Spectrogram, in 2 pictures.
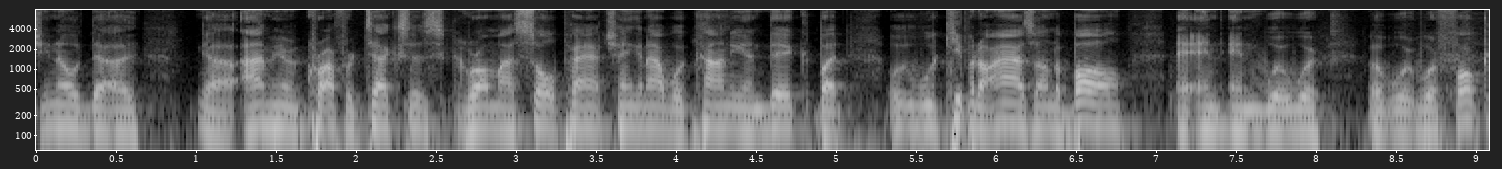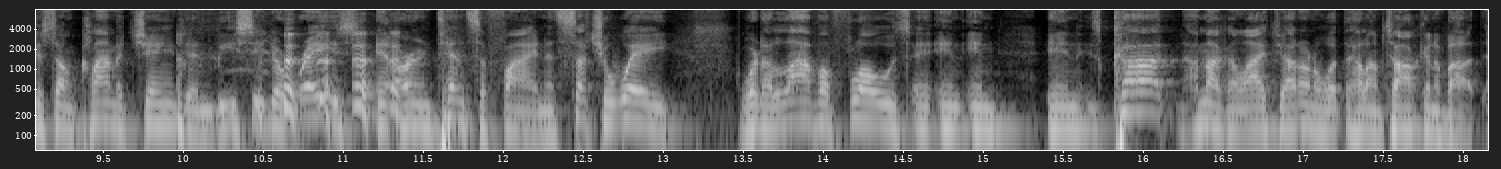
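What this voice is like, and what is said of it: George W. Bush impression. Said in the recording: “the Bush impersonation.”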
